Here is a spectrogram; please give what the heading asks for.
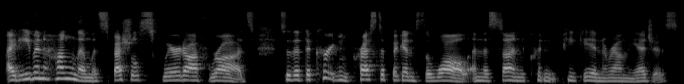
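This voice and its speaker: A woman reads fiction aloud in a slightly low voice. She narrates in the first person like an audiobook author, with an expressive storytelling delivery. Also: moderate pace. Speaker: author reading own novel.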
